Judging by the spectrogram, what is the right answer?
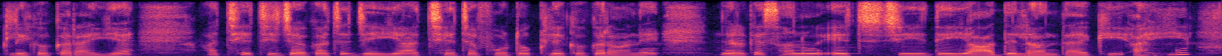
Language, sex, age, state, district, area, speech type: Dogri, female, 18-30, Jammu and Kashmir, Samba, rural, spontaneous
